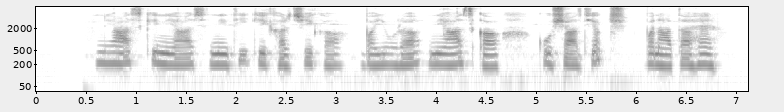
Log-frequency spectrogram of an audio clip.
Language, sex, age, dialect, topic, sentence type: Hindi, female, 56-60, Marwari Dhudhari, banking, statement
